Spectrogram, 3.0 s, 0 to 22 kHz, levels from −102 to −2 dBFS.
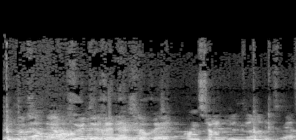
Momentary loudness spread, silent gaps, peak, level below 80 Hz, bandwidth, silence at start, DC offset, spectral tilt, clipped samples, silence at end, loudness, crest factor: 8 LU; none; 0 dBFS; -32 dBFS; 16 kHz; 0.05 s; under 0.1%; -7.5 dB/octave; under 0.1%; 0 s; -14 LUFS; 14 dB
